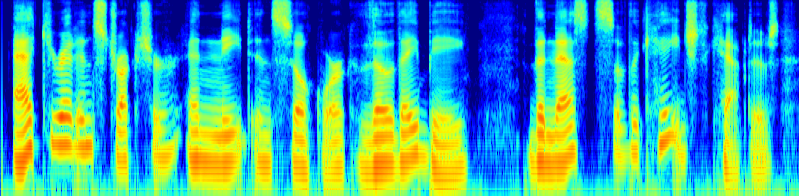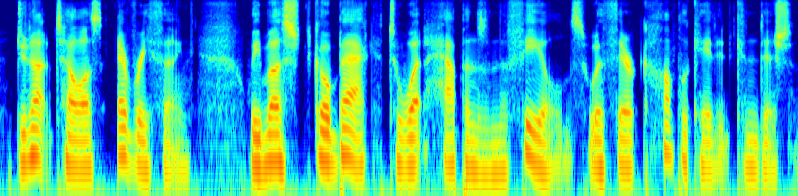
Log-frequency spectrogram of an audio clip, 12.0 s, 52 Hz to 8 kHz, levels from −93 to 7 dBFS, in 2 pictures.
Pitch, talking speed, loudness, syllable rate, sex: 125 Hz, 180 wpm, -23 LUFS, 4.9 syllables/s, male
